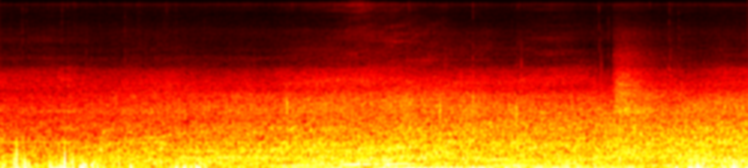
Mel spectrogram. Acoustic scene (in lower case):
street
